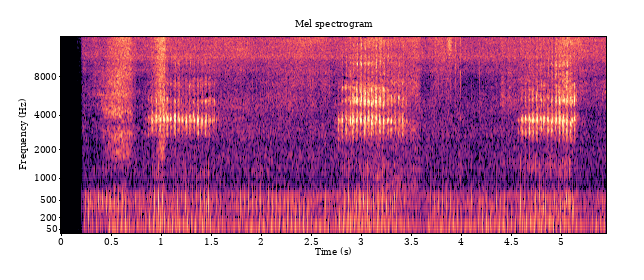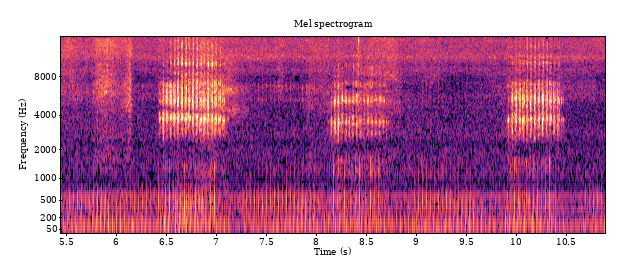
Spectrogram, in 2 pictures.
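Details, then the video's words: Mittens, a pet cat, purring steadily: a continuous low rumbling drone with rhythmic swells roughly every one to two seconds, each pulse carrying a brief higher hiss. "Mittens our cat Purr-fect"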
